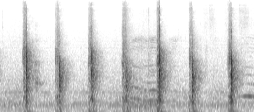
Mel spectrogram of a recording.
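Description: Onions sliced with a knife on a cutting board: seven evenly spaced, sharp chops close by, each a crisp thunk against the board, with no talking.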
